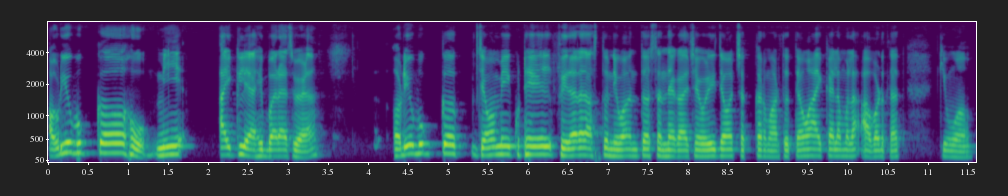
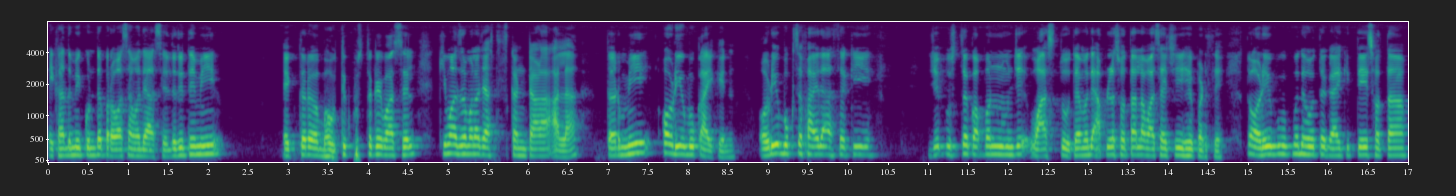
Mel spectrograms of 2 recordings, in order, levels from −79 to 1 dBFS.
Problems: none marked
